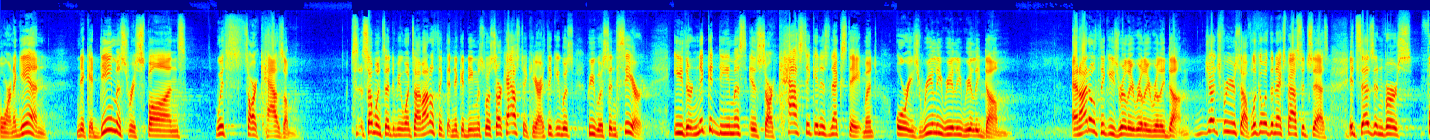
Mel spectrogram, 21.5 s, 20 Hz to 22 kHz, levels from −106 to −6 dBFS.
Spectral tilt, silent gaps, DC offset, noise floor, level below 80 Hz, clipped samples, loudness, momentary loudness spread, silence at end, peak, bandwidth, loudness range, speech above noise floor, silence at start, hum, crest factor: -4.5 dB/octave; none; under 0.1%; -58 dBFS; -62 dBFS; under 0.1%; -17 LUFS; 8 LU; 0 s; 0 dBFS; 14 kHz; 2 LU; 41 dB; 0 s; none; 18 dB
